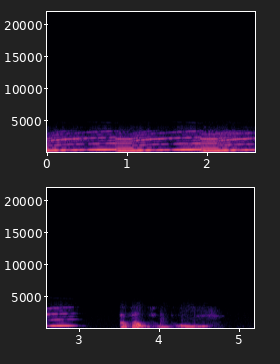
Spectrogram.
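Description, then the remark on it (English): A loud electronic building alarm blares a harmonic tone that steps up and down in pitch for about three seconds, then cuts off before a voice begins an announcement. “We are investigating an alarm condition. It may be necessary to evacuate the building.”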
